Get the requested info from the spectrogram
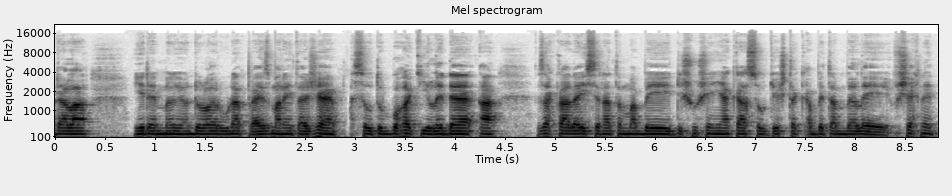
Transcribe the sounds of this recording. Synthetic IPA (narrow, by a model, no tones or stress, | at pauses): dalajɛdɛnmɪlɪjondo̞laɾuːnapɾajɪzmanɪt̪aɡʒɛso̞wt̪obo̞ɦaciːlɪdɛːʔa | zaklaːdajiːsɛnat̪o̞mʔabɪdɪʃuʃjɛɲɛjakaːso̞wcɛʃt̪akʔabɪt̪ambɪlɪfʃɛxnɪ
